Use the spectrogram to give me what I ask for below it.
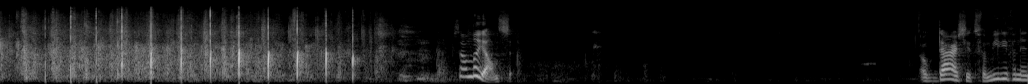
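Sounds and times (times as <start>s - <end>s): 
audience applauding after a swearing-in oath: 0.0s - 4.1s
speech: 4.7s - 5.3s, 9.2s - 10.2s.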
